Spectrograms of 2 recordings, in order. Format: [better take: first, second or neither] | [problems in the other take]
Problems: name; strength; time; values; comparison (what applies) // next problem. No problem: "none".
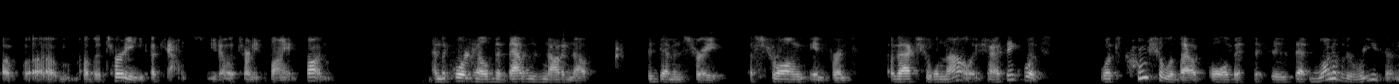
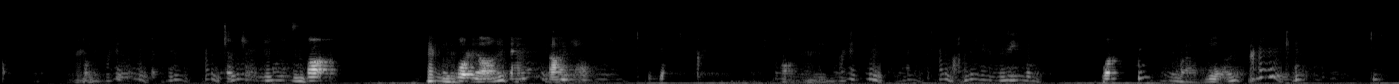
first | noise reduction (neural mask model DeepFilterNet 3)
